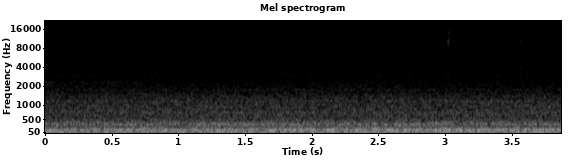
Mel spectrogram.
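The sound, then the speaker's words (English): A car is driven home on a road at night, a constant low rumble of engine and road noise that stays even and unbroken, with no voices. “I'm driving home from Eugene, Oregon.”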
